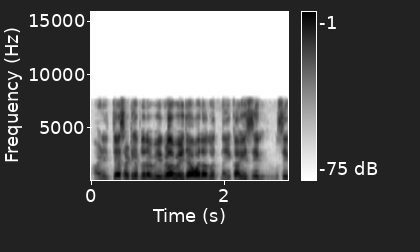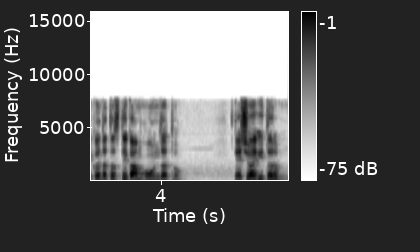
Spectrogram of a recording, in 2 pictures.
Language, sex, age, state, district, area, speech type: Marathi, male, 30-45, Maharashtra, Sindhudurg, rural, spontaneous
